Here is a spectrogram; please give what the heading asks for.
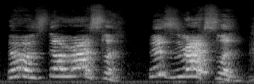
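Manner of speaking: high, loud furious yell; imitated angry shout. Retelling South Park, the wrestling teacher shouting high and loud in fury. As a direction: scream it like a frantic coach. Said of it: "and it's like".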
